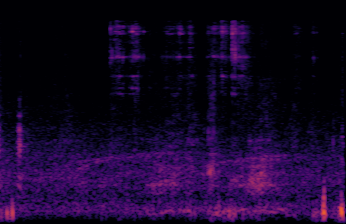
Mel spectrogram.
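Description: Faint sounds of two dogs play-fighting in snow, with a few short clicks just after the start.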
